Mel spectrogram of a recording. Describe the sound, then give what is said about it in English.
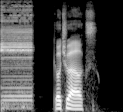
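A quiz buzzer sounds once, a flat, steady, harsh electronic tone lasting about half a second, followed after a short pause by a brief spoken phrase. “You're just buzzing in now.”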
